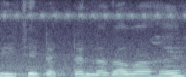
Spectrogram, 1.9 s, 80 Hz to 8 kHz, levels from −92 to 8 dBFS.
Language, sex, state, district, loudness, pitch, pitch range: Hindi, female, Uttar Pradesh, Hamirpur, -15 LUFS, 225 Hz, 210-230 Hz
